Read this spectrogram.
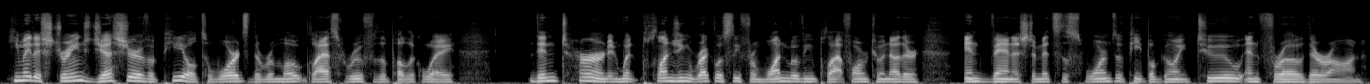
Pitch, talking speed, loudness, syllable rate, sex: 130 Hz, 175 wpm, -20 LUFS, 5.0 syllables/s, male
